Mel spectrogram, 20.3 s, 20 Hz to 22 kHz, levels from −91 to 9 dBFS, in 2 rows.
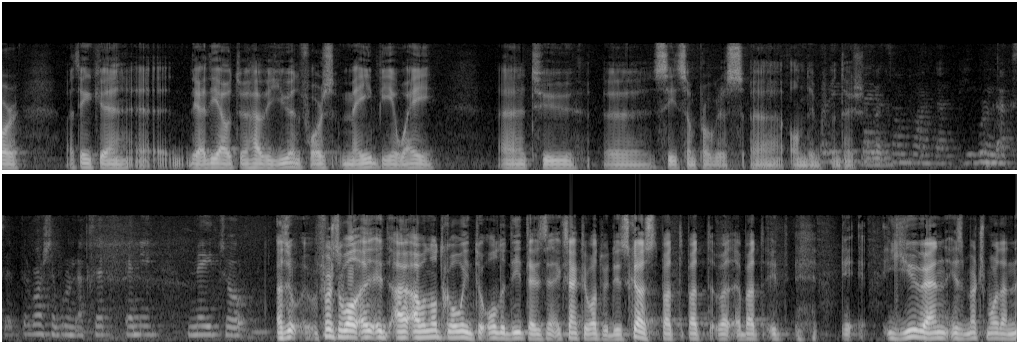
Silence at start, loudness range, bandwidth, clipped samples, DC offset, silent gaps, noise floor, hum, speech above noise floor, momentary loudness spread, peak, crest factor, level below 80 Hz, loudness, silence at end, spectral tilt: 0 s; 21 LU; 8.4 kHz; under 0.1%; under 0.1%; none; -58 dBFS; none; 37 dB; 22 LU; 0 dBFS; 22 dB; -52 dBFS; -21 LUFS; 0 s; -5.5 dB/octave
